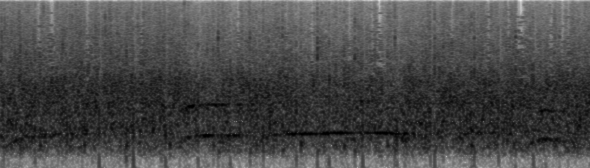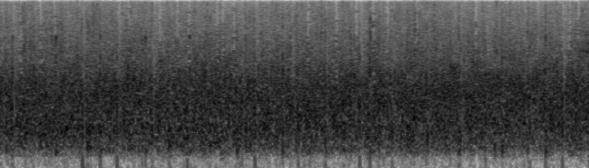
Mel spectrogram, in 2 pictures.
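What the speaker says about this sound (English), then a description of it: "Give her a round of applause." A convention crowd applauds a guest on stage, a loud, dense, continuous wash of clapping that holds steady from start to finish.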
